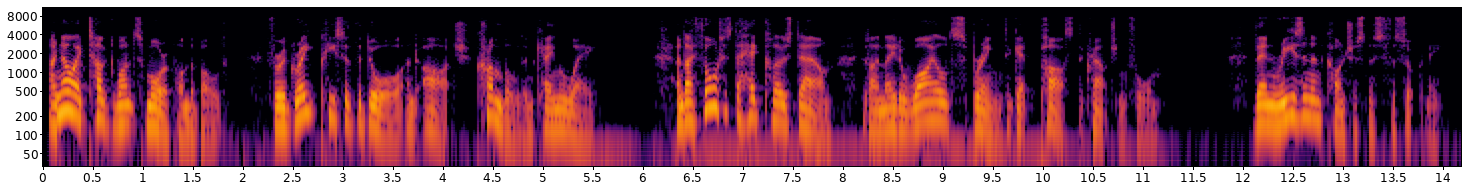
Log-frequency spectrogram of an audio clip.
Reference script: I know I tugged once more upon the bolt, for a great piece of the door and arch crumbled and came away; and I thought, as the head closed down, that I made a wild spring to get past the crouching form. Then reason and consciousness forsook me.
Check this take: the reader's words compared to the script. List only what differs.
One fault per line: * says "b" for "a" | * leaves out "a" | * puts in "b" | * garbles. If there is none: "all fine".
all fine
